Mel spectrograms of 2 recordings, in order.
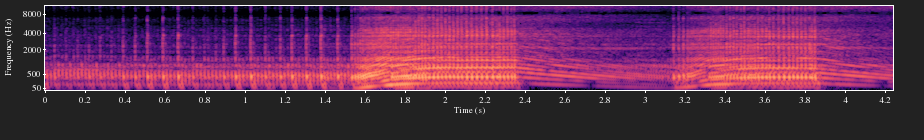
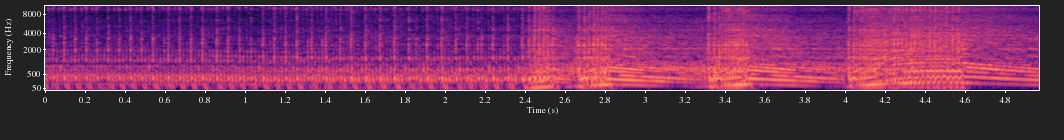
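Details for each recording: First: Echo CS-355 chainsaw after fixing its no-start and no-WOT faults and tuning the carburetor (it arrives rich from the factory; the top end could still be a bit leaner): idles steadily, then snaps cleanly to wide open throttle and back; normal. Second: Echo CS-355 chainsaw after dealing with a badly clogged screen: four sharp throttle blips falling back to a burbly, blubbering idle; with both limiter-capped adjust screws at leanest preset settings it still runs a little rich, apparently set rich from the factory.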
